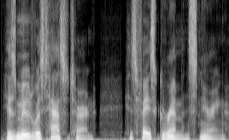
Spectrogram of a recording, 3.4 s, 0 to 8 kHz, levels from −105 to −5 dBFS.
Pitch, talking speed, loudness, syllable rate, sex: 120 Hz, 155 wpm, -17 LUFS, 4.2 syllables/s, male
